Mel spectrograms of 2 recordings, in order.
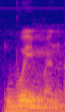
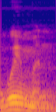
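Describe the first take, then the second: Both takes have the same delivery.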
